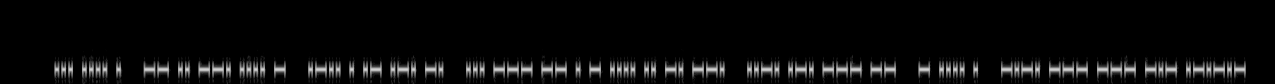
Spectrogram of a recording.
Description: Morse code, heard as a keyed tone, about 34 wpm, 700 Hz. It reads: SHE MIGHT LEARN SOMETHING FROM THE COOK.
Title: Sentences from Top 1000 Words - Review Part 4 - 35wpm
